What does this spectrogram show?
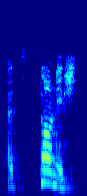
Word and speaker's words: astonished: i really wasn't expecting astonished the second syllable syllable syllable anna so can you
